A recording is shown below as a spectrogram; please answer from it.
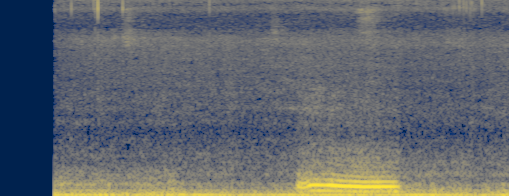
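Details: Brown tabby domestic cat snoring while asleep with its eyes open: a single low, droning snore lasting about a second, set against a quiet indoor hush.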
